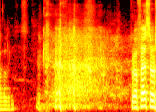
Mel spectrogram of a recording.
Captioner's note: laughter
